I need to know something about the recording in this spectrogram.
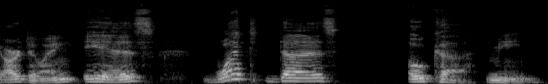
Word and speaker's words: OOAK: they can like uh ftiz it Oka okay there's not an a at the end it's not Oka Oak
